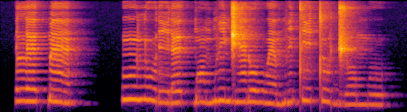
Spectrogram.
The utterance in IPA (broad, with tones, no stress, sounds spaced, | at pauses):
l ɛ˦ k͡p ɛ̃˦˨ | ũ˦ l u˦˨ ɾ i˨ ɾ ɛ˧ ɡ͡b ɔ̃˧ b ĩ˦ d͡ʒ ɛ̃˧ ɾ o˧ w ɛ̃˨ b ĩ˧ t i˦ t u˦˨ d͡ʒ o˨ m u˨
